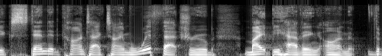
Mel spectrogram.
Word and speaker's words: trub: confusion some have about tro is understandable and I'm not saying that because of the mispronunciation of it as trb uh but rather the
